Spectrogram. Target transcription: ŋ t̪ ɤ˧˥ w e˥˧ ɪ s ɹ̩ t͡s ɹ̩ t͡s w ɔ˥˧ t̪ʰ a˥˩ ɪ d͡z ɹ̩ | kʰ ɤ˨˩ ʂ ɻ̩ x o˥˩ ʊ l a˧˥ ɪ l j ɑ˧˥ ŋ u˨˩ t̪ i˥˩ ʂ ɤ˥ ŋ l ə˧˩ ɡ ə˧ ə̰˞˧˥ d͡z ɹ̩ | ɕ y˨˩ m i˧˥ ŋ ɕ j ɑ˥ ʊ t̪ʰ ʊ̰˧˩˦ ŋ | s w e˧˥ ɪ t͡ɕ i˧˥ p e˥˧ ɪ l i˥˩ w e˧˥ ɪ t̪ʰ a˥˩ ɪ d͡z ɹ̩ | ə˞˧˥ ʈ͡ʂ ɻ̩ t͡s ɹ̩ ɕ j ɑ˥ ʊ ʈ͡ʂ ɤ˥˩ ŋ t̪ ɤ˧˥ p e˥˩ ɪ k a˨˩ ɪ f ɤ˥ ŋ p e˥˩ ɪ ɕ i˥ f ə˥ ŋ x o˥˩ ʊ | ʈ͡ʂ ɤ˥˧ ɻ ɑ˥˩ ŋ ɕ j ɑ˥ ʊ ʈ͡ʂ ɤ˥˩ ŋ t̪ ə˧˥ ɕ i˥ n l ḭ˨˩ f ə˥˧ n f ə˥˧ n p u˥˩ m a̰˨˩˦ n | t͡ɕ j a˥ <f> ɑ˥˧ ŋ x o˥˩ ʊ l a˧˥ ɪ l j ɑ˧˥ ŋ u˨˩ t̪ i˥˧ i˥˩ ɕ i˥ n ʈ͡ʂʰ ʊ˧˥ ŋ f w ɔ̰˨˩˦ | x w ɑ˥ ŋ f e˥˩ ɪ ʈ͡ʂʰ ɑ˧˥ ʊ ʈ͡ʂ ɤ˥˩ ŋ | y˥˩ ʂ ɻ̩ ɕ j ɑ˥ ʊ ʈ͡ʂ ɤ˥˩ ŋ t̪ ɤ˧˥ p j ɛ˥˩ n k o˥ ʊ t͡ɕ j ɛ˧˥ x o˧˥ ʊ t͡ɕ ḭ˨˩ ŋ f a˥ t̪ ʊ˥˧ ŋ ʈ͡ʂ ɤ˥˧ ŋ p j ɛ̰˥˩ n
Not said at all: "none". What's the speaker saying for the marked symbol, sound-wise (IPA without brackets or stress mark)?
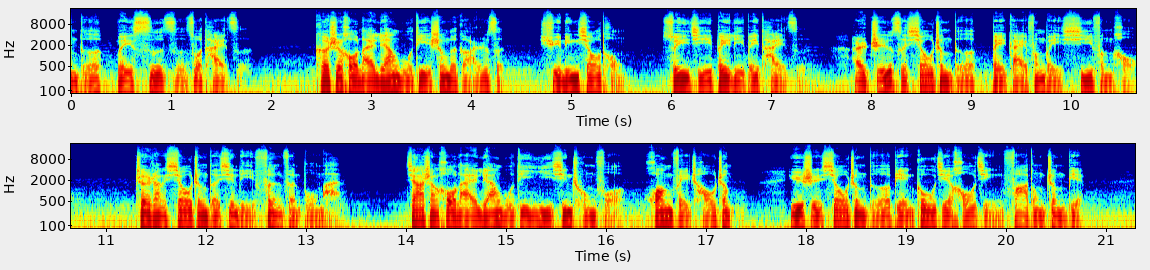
ʂ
